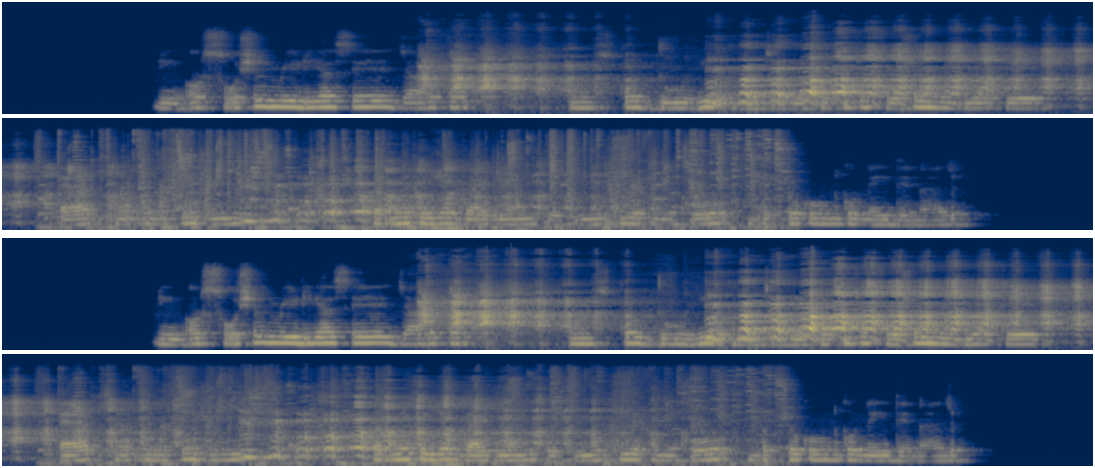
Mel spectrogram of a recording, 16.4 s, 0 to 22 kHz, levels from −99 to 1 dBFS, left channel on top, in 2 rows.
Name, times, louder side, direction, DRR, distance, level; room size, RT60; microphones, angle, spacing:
voice 1, 1.1-3.5 4.2-7.8 8.6-10.1 10.9-15.3, right 3 dB, 80° right, 5 dB, 0.9 m, -39 dB
sound 1, 3.1-4.8 5.3-13.5, right 4 dB, 35° right, 0.3 m, -36 dB
sound 2, 8.4-14.1, left 2 dB, 40° left, 0.7 m, -46 dB
7.4 x 2.9 x 2.3 m, 0.36 s
head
